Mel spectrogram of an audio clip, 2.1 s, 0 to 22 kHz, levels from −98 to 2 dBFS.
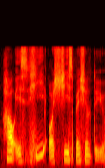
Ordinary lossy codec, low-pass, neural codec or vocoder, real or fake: none; none; none; real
